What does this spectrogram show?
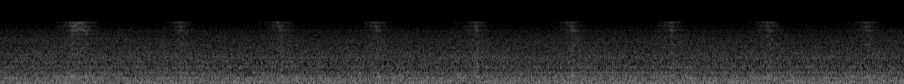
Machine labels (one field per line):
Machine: slide rail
